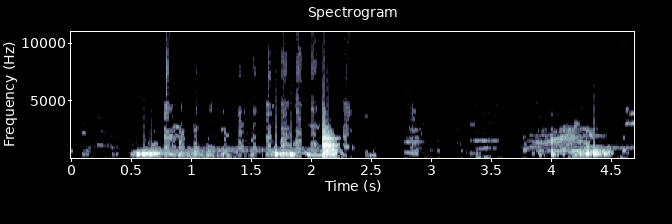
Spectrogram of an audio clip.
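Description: Pigeons coo close by in a few soft, throaty bursts separated by short pauses, with a brief flutter or rustle in between.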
